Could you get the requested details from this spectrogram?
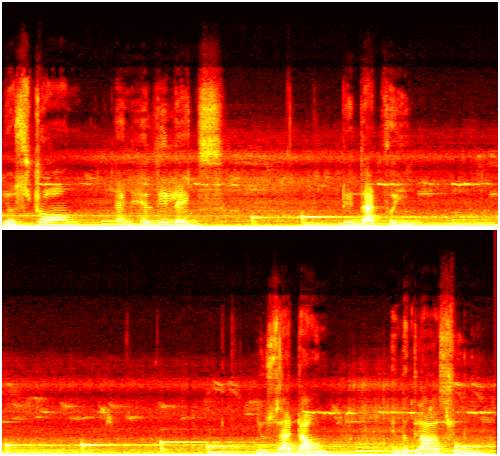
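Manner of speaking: soft, slow meditation voice; calmly walk them through gratitude; guided meditation. Acted.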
